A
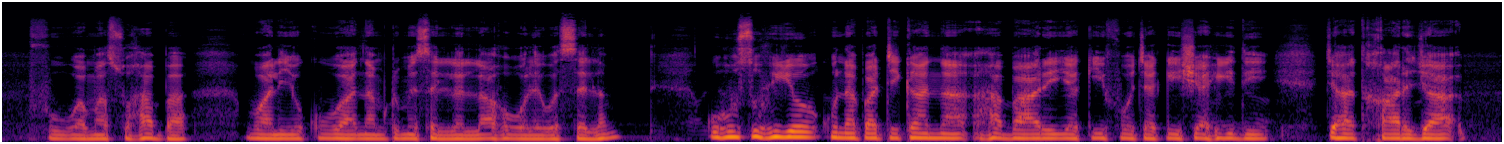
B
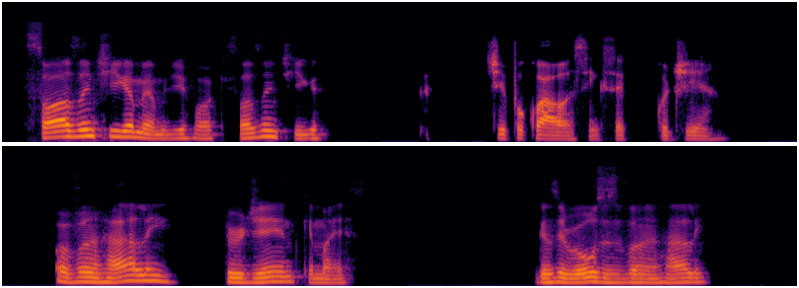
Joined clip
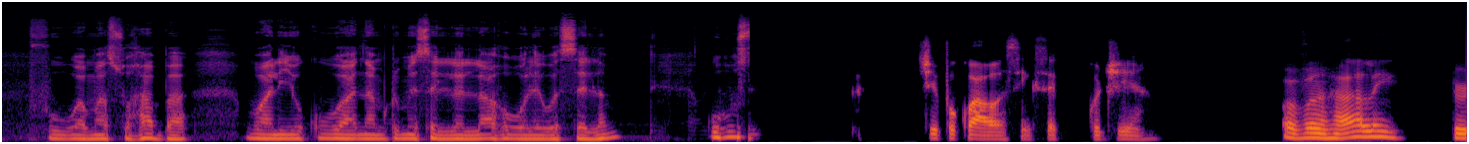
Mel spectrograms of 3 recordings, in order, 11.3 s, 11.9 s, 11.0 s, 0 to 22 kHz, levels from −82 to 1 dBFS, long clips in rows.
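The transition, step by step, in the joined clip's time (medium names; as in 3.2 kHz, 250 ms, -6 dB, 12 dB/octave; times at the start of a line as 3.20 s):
A
4.97–5.61 s: square tremolo 5.4 Hz, depth 60%, duty 30%
5.61 s: go over to B from 2.37 s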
